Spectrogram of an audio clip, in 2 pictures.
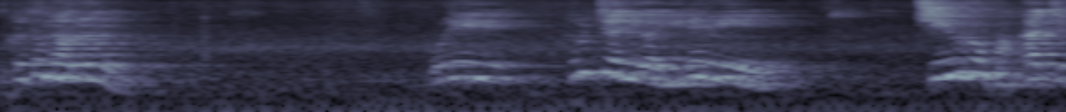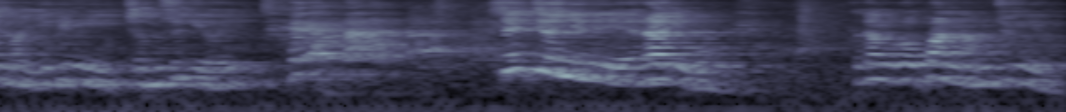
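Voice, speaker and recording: Woman pastor, folksy call-and-response sermon, slightly high voice, distant mic in a reverberant room. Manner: folksy storytelling, frequent call-and-response questions. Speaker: pastor at an elder care center. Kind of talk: sermon to elderly congregation. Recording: echoey room, distant mic, faint noise.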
